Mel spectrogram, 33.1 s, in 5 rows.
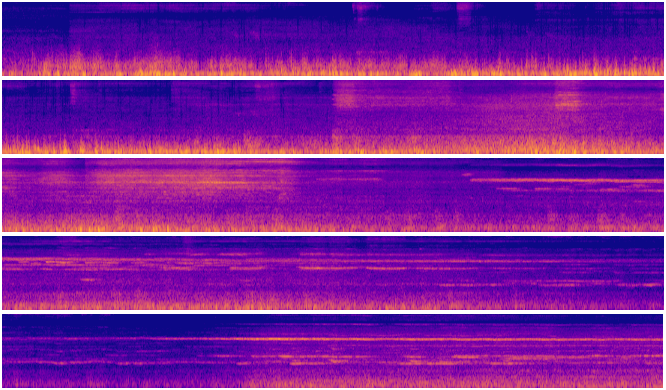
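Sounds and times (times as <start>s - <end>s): rumble of wheels on rail: 0.0s - 33.0s
high squeal of wheels and brakes: 7.3s - 33.0s.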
